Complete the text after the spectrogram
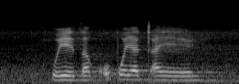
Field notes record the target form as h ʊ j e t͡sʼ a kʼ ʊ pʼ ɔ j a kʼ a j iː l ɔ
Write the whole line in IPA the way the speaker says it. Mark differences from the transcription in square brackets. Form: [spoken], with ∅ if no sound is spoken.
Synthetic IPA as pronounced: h ʊ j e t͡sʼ a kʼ ʊ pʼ ɔ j a [tʼ] a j [ɛː] l ɔ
